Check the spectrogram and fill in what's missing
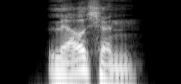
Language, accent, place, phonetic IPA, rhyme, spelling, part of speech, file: German, Germany, Berlin, [ˈlɛʁçn̩], -ɛʁçn̩, Lärchen, noun, De-Lärchen.ogg
- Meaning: plural of Lärche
